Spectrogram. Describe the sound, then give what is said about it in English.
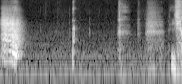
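Someone blows a short, buzzy raspberry with their mouth to mimic a fart, imitating a man in a movie who farts throughout it. A few brief breathy puffs and clicks follow in the quiet that comes after. “he was doing this the entire movie. he farted so much.”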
